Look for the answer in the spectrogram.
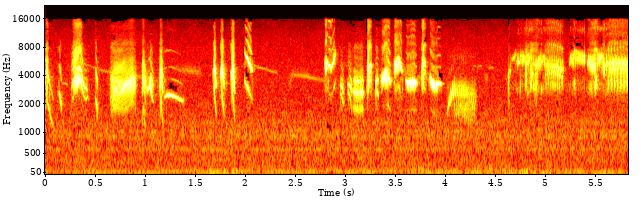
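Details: Calandra lark singing a rapid jumble of high chirps, trills and clicking notes in bursts, a short whistled slide between phrases, ending in a harsh rasping stretch.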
